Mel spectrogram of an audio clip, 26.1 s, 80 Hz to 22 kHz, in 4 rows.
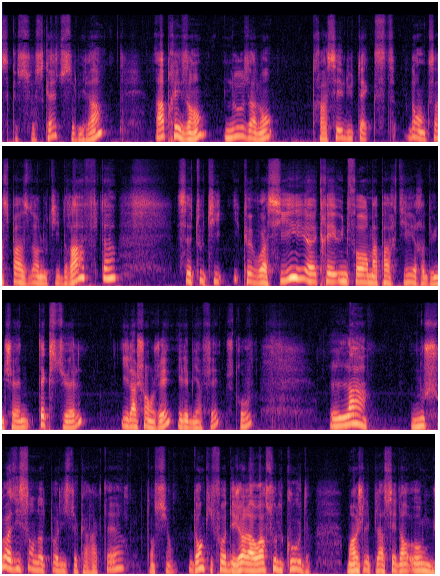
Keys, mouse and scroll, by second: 0.2 click, 0.7 space, 1.0 space, 1.2-2.0 drag, 2.8 KP_1, 3.3 KP_2, 4.0 KP_2, 6.0 click, 7.4 click, 14.5 click, 19.4 click, 19.9 click, 21.1-21.7 scroll down 3.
